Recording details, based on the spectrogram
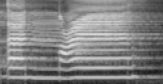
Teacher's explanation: Karena nun sukun menghadapi huruf halqi atau huruf tenggorokan yaitu ain. Maka nun sukun kita bunyikan dengan jelas · karena ada alif sebelumnya fathah maka dipanjangkan ainnya dua harakat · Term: izhar halqi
